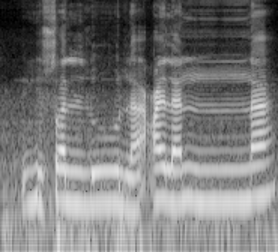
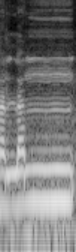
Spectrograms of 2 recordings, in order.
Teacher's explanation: نون کو دوبارہ پڑھیں گے، نون زبر نا، اور اس پہ غنہ بھی کریں گے. یصلون علن، یہ دیکھیں غنہ لن، یہ غنہ کی آواز ہے.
